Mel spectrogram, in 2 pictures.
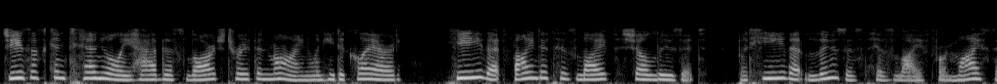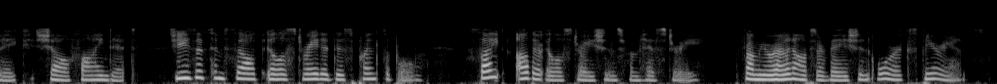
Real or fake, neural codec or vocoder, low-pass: fake; codec, 16 kHz, 4 kbps, FreqCodec, smaller model; 5.4 kHz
